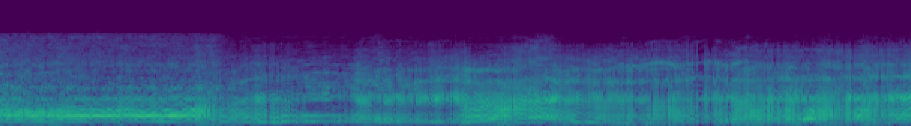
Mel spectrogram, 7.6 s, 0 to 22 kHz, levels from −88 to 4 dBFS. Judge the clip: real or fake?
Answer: fake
